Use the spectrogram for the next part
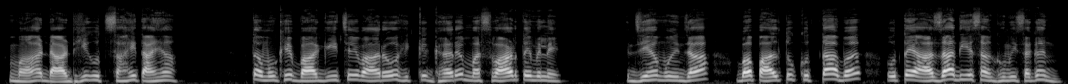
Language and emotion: Sindhi, happy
